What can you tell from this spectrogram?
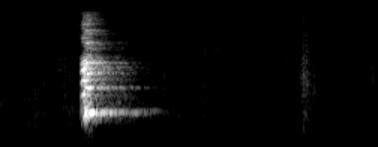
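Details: A single short, sharp yelp from a six-week-old Cavalier King Charles Spaniel puppy during deworming and toenail trimming, followed by near silence and a tiny click.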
